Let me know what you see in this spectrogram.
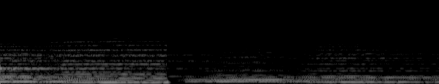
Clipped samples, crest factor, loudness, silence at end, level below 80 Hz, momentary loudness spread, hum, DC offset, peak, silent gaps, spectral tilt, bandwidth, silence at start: under 0.1%; 16 dB; -45 LUFS; 0 s; -66 dBFS; 7 LU; none; under 0.1%; -28 dBFS; none; -8 dB/octave; 4.1 kHz; 0 s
